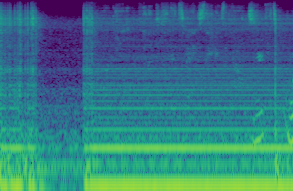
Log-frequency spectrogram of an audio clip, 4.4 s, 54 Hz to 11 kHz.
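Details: Altec Lansing IMT7002 speaker dock with no sound: steady low mains hum with a buzzy edge while probing the amplifier input capacitors near the amp IC, before connecting ground; ungrounded pickup suspected, not confirmed.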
